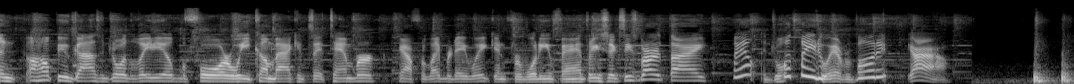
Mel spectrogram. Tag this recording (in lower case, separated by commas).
music, speech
